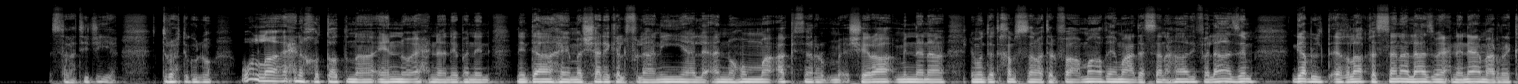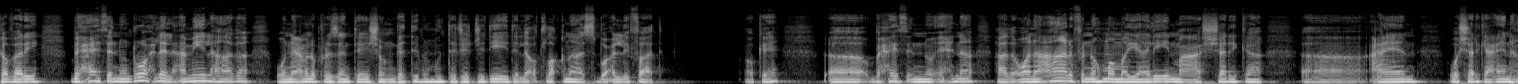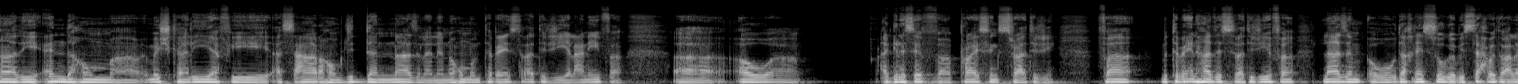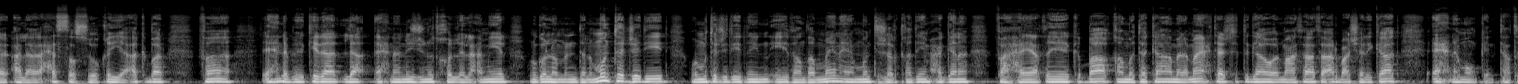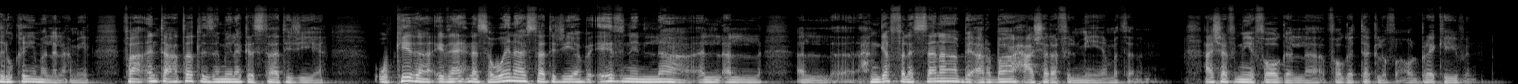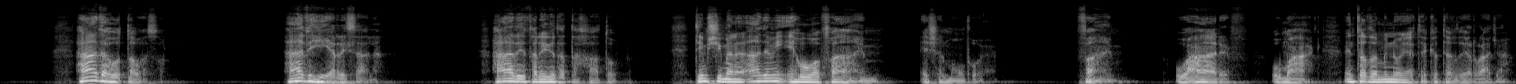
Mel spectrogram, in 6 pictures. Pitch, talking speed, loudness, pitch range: 115 Hz, 120 wpm, -18 LUFS, 105-120 Hz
